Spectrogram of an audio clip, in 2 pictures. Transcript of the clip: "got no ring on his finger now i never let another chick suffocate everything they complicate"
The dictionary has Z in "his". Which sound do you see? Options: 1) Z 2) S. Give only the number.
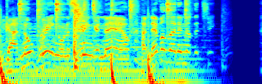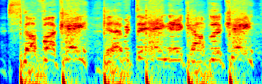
2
